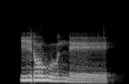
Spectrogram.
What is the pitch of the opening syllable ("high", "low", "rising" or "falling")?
high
